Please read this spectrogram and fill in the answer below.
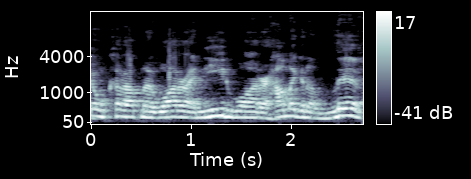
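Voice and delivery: sobbing, tearful, begging voice. Retelling a woman's plea to a worker cutting off water: imitating someone crying. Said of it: "and she's crying".

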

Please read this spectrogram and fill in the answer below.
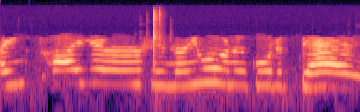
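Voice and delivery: put-on very high childlike toddler voice, drawn-out bed. Telling a prom story, voicing the speaker's inner toddler in a toddler voice. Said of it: "my inner toddler came out and I'm like".

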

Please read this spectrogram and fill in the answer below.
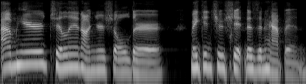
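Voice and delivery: ordinary delivery

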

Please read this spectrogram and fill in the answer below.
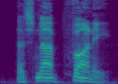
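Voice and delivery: cutting sharp tone. When others chuckle at a joke, the homicide detective objects, speaking sharply. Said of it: "spoke sharply to Deirdre".

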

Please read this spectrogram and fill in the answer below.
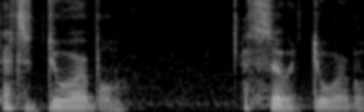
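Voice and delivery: very quiet, low, patronizing tone. Mocking what the other person says when condescending, mock-condescending tone. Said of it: "what's that thing you say when you're being condescending?".

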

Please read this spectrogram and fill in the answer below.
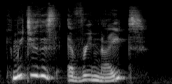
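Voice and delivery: loud, high-pitched yell. Replying to a companion in the group, a character is shouting. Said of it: "Tiffany shouted".

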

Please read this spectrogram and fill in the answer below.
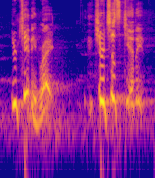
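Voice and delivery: mock crying and laughing at once. Retelling a child's reaction to news of a pet's death: imitating crying while laughing. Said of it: "he started crying, but, but laughing".

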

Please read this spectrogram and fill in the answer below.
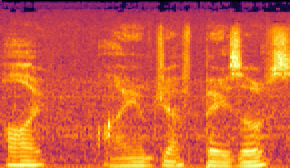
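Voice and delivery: deadpan, droning delivery, low and level. Imitating Jeff Bezos introducing himself, monotone Jeff Bezos impression. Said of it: "I feel like it's more monotone. Like".

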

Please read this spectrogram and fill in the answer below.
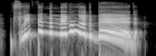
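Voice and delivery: very high, loud, swooping sing-song voice. Imitating someone who has never been single giving bed advice: imitating a never-single person. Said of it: "someone who has never been single being like".

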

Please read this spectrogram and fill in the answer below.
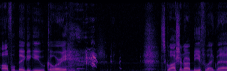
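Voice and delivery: very low, deep, rumbling delivery. Trying out an impression after debating it: Sam Elliott impression. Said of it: "try my Sam Elliott impression".

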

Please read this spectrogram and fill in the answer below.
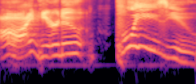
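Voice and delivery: high, very slow, drawn-out delivery. Doing an impersonation of Rob Schneider for a joke: Rob Schneider impersonation. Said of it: "Was that your best Rob Schneider impersonation?".

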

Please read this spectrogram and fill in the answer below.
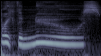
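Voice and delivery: put-on slow, breathy voice, every word dying off.

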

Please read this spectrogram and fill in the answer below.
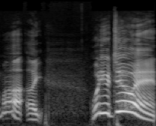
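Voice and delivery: very high, loud, try-hard hammy overacting. Retelling how an actor in the episode tried too hard: imitating an overacting actor. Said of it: "Christopher Reeves trying way too hard".

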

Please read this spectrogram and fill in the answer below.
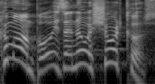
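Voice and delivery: very high, bright, chirpy voice. Philip, one of the dads, speaks to his family after the show, chirpy. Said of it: "chirped his other dad".

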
